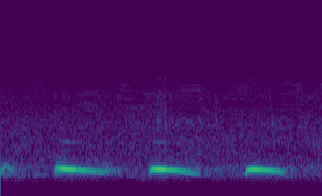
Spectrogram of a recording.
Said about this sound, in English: But other bird species aren't so picky. Take, for example, the mourning dove in North America.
